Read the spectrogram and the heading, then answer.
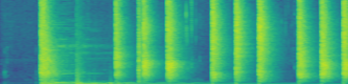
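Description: Unison clapping from a group of brothers performing a ritual fire toast: a dense, loud opening burst, then a steady series of sharp, evenly spaced claps.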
